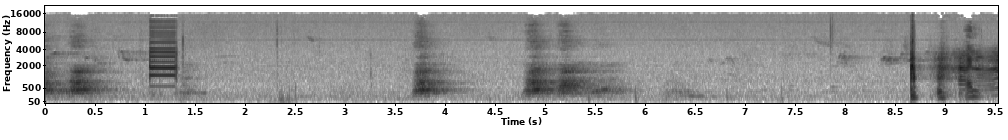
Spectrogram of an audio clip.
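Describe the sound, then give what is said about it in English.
Dogs bark in a yard in short, irregular bursts with pauses between them, moderately loud. A brief electronic beep sounds early on, and the final barks come quickly together. “But since the dogs... Then they'll bark and then we'll be aware that there is something happening in the yard.”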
